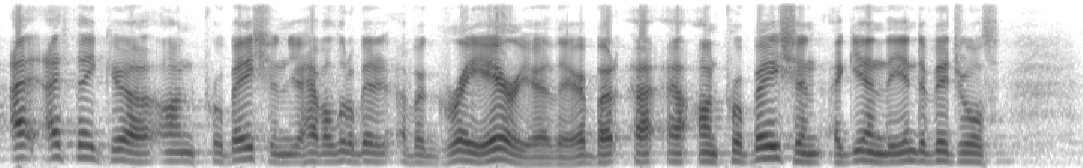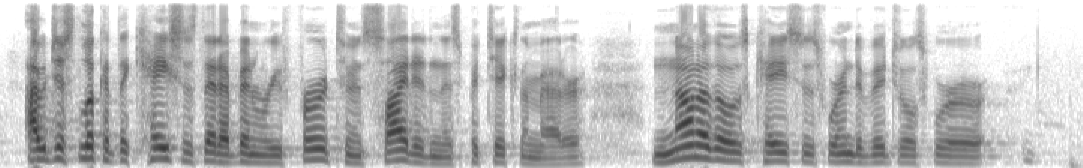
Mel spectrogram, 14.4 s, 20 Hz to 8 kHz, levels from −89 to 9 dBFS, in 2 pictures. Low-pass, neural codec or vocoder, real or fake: 7.2 kHz; none; real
